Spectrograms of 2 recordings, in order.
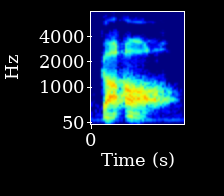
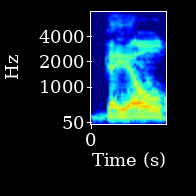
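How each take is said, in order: First: Two syllables, with stress on the second. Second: The name is said as one syllable. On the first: The speaker calls it right. "you have two syllables where it looks like one... The emphasis is upon the second syllable" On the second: The speaker calls it wrong. "a lot of people have a tendency to, to pronounce it Gael, but it, it's it's not"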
